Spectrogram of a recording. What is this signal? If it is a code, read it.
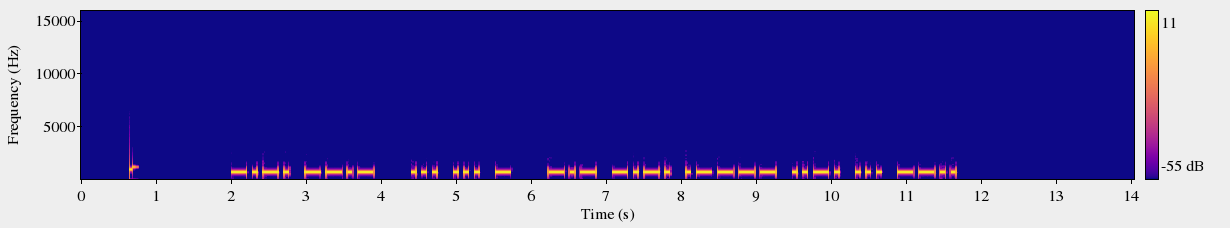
Morse code, heard as a keyed tone, about 17 wpm, 700 Hz. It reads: CQ SST KC1FSZ
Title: K1USN SST QSO Practice - 17wpm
